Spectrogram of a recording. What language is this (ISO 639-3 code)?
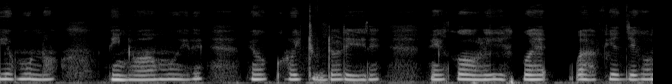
kik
